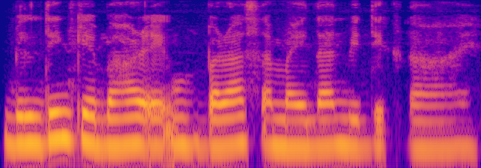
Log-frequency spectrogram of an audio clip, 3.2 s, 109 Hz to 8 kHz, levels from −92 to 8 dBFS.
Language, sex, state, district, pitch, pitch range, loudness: Hindi, female, Arunachal Pradesh, Papum Pare, 195 Hz, 185-200 Hz, -15 LUFS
